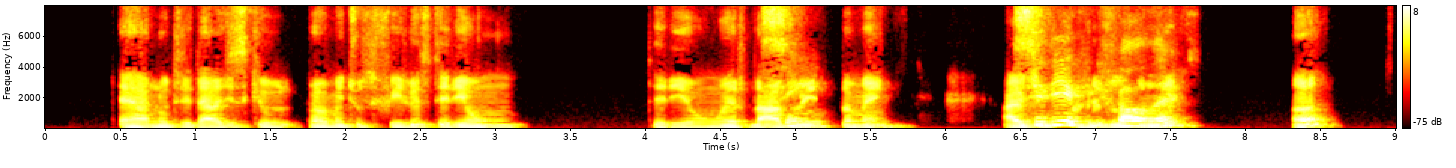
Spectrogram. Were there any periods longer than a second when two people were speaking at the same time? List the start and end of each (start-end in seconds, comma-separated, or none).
6.5-7.7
